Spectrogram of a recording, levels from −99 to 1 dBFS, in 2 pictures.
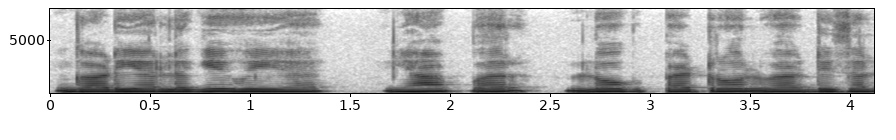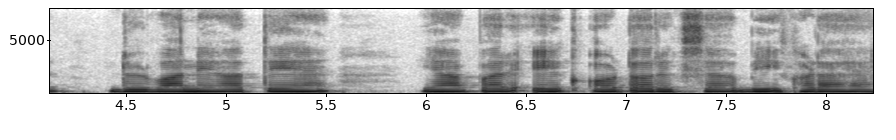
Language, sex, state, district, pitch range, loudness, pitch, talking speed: Hindi, female, Delhi, New Delhi, 190-200 Hz, -13 LUFS, 195 Hz, 145 wpm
